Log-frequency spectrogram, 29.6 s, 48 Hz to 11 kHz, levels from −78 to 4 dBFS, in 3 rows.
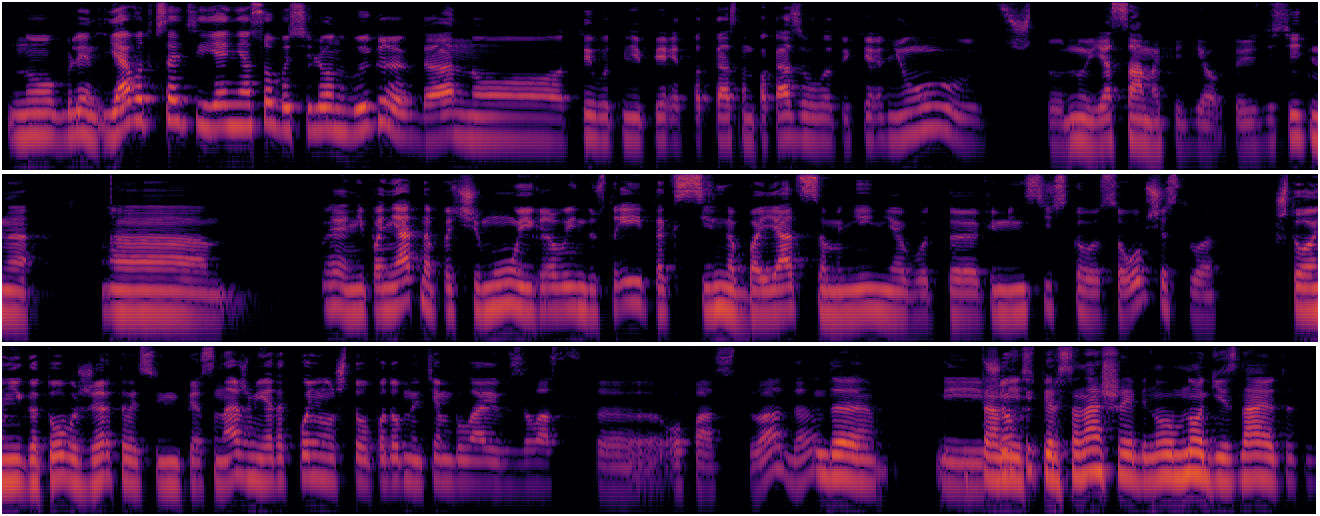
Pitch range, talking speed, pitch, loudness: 130-155 Hz, 140 wpm, 140 Hz, -35 LUFS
